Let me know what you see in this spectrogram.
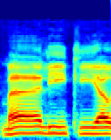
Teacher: Liki pendek Jangan dua harakat.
